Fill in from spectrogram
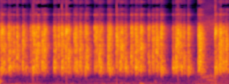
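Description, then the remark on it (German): A short burst of applause sound effect played from the top-left button of a sound button board: dense, crackling clapping from a crowd, steady and fairly loud for a couple of seconds with no voices. “Das ist der Applaus.”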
